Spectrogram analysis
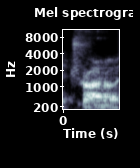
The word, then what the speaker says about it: Toronto: um honorary people from Toronto I know it's two syllables I have relatives up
